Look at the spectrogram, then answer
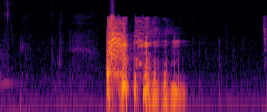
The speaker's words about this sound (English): Hold on, I got a cough.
